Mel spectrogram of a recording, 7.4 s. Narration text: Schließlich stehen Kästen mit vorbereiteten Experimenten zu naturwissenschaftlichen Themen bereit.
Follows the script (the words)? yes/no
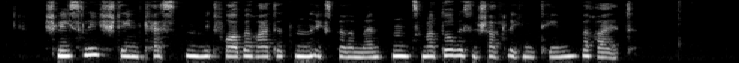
yes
